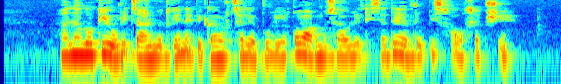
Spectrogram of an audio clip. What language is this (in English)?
Georgian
